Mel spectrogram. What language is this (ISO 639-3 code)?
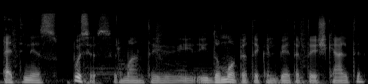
lit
